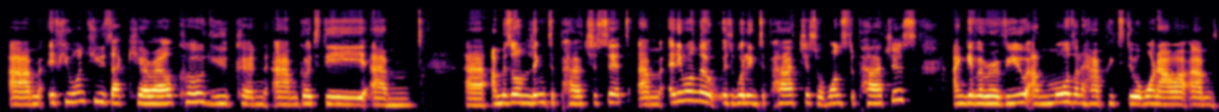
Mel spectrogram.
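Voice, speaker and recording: A young adult woman, born in Iran, giving an earnest talk as an author and innovation speaker, with many ums and restarts. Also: a little high. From Iran, raised in the UK. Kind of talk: talk presentation.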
